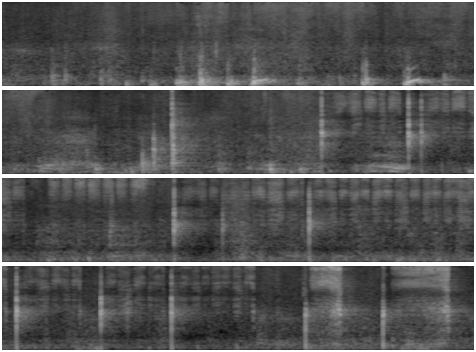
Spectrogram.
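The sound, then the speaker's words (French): Someone writes on a board with many faint, irregular scraping and rubbing strokes, punctuated by sharper taps, over about nineteen seconds. No speech. “Je vais l'écrire là-haut.”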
